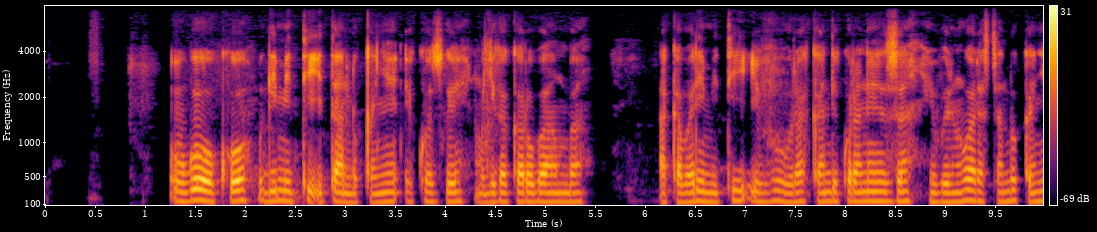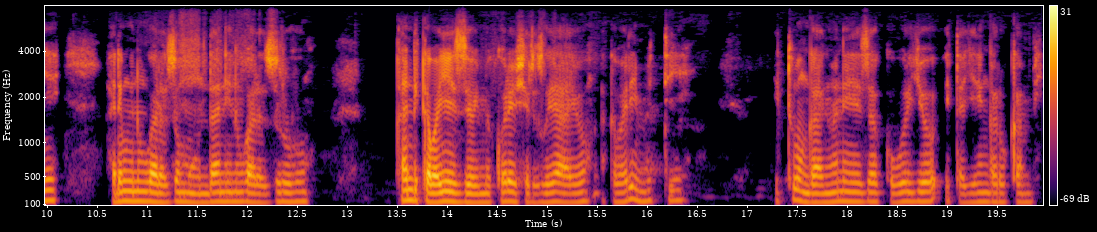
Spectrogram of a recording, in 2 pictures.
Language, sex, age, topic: Kinyarwanda, male, 18-24, health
